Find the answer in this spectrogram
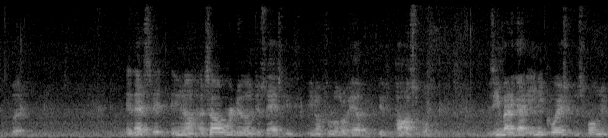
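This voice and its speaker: Speaking very fast yet with long, frequent pauses, a man with a fairly low voice keeps his intonation fairly even, while room echo and noticeable background noise come through. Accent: Tennessee. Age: 70s. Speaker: community volunteer. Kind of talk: public comment at a county meeting. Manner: halting, repetitive.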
